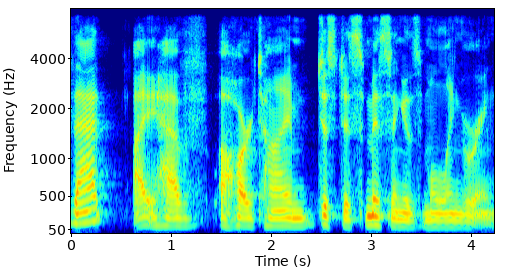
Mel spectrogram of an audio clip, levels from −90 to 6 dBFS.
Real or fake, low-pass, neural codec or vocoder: real; 7.2 kHz; none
